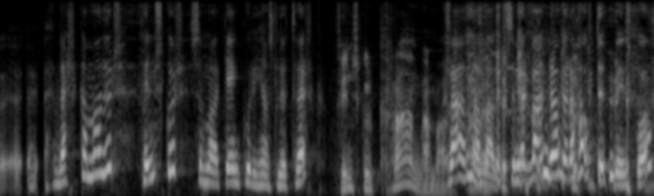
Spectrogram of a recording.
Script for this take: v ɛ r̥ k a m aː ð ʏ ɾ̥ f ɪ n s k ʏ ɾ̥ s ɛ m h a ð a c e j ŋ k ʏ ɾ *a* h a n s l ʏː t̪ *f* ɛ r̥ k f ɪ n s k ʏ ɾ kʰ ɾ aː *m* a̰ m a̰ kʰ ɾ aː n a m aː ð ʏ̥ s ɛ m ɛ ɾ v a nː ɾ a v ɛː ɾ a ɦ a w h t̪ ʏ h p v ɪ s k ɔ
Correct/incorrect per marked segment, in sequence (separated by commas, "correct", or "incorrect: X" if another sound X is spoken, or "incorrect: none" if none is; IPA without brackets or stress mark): incorrect: i, incorrect: v, incorrect: n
